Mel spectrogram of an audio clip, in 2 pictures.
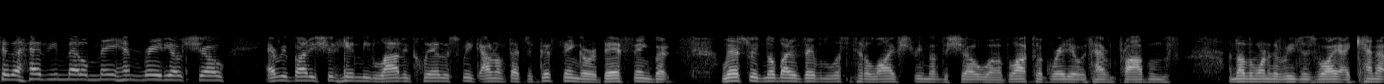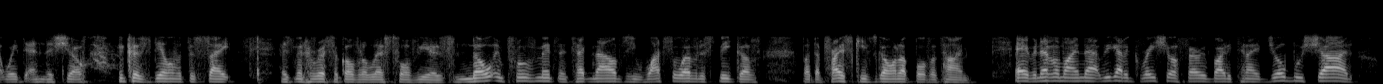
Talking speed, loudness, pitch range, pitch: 235 wpm, -32 LUFS, 120-155 Hz, 135 Hz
